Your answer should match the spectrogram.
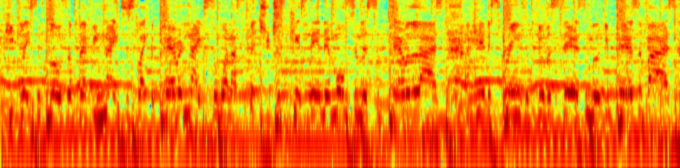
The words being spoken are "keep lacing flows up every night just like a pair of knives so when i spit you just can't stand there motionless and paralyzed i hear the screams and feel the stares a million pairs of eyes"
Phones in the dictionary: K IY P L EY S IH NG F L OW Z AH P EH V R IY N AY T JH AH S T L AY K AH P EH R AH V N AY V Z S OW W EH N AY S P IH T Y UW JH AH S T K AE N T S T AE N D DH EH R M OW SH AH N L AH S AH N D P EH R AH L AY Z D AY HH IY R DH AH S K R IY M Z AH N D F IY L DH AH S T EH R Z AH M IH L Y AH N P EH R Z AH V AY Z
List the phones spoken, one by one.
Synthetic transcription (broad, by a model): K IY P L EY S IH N F L OW Z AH B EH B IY N AY T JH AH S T L AY K AH P EH R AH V N AY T S OW W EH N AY S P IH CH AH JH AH S K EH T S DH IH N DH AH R M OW S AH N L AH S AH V P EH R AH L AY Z AY HH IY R DH AH S K R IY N Z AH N F IY L DH AH S T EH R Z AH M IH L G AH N P EH R Z AH V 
